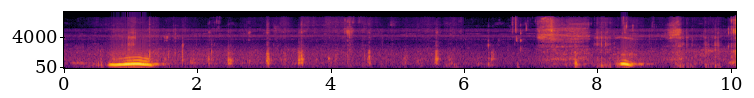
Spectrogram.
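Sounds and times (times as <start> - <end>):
person chewing food: 1.5 - 7.0.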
